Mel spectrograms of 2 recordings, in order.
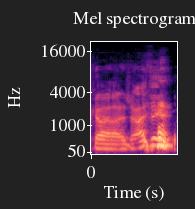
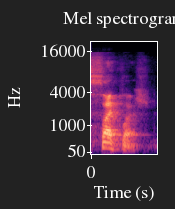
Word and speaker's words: Cyclash: You've pronounced my name incorrectly twice. It's Cyclash. Cyclash? It's Cyc, not Sky.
